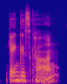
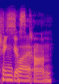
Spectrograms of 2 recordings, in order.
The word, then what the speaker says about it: Chinggis Khan: He was talking about Genghis Khan. Yeah. And how he was Chinggis Khan.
